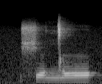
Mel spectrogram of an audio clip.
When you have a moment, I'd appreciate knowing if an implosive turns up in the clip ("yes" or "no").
no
